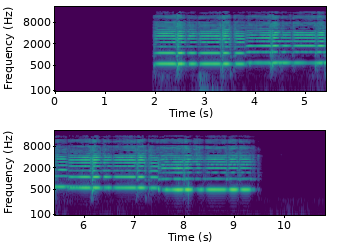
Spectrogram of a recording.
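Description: Solo violin played fiddle-style with shuffle bowing, a steady pulse of accented and lighter bow strokes, on a simple melody on the A string. The phrase starts about two seconds in, moves between a few neighbouring notes, steps down near the end, and stops shortly before the end.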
